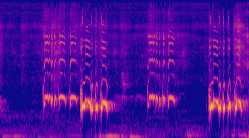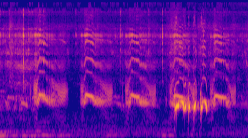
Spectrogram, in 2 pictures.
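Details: Active, big-voiced local zebra dove singing as a lure for other zebra doves: short coos and warbled, rolling coo phrases repeated through the recording, over a low background hum.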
